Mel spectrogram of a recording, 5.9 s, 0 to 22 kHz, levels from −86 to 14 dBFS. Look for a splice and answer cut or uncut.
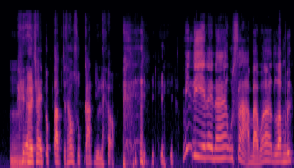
cut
